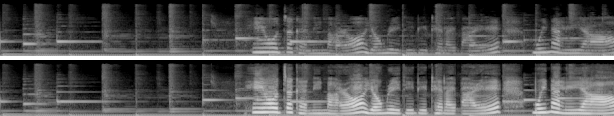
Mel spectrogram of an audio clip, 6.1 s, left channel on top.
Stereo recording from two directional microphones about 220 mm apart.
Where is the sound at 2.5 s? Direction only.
40° right (ahead or behind).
